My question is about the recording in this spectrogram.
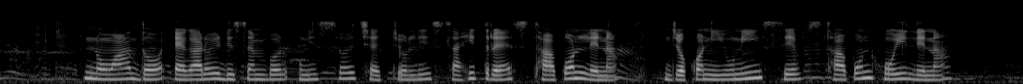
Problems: continuous background conversations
